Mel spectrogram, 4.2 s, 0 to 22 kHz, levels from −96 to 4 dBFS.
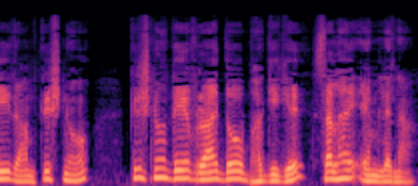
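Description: Throughout the speech, the treble sounds rebuilt rather than real, with gritty, lispy s sounds, likely HE-AAC compression at a low bitrate near 24 kbps. A spectrogram shows upper bands copied from below.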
